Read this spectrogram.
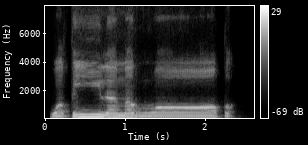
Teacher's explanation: karena di sini nun sukun Setelahnya ada ro ya. Maka di sini berlaku hukum idgham. Idgham tanpa gunah.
